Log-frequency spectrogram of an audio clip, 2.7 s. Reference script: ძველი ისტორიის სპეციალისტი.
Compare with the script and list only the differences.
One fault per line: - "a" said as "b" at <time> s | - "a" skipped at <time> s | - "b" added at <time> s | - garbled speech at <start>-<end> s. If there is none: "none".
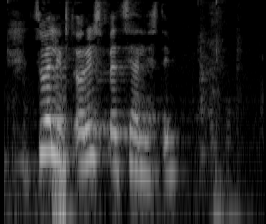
none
